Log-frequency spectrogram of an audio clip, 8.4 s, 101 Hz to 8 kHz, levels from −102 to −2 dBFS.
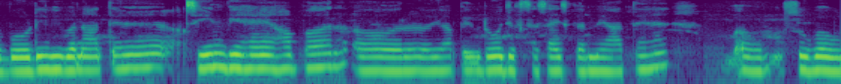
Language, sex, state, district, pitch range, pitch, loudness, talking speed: Hindi, female, Chhattisgarh, Sarguja, 205-230 Hz, 215 Hz, -27 LUFS, 150 wpm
